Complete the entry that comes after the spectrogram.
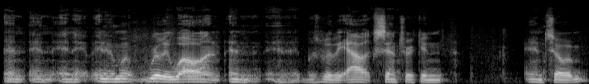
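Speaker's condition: Parkinson's disease; young onset, diagnosed at age 29; spinal surgery about a year ago, massive rehabilitation, relearned walking, now no cane or walker

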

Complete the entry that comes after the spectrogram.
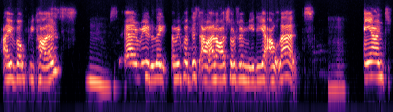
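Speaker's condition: Down syndrome

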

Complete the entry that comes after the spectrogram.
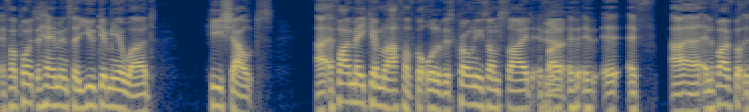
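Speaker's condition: Stutter; stutter since at least age 14 to 15, still ongoing, over 10 years of freestyle singing; still has a stutter; stutters on spontaneous comebacks, fluent when singing, talking in rhythm or over a beat; repeated sounds, prolonged sounds

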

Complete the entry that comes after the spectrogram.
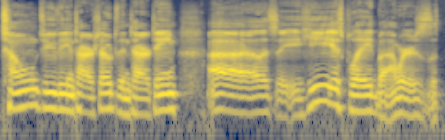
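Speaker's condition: No condition

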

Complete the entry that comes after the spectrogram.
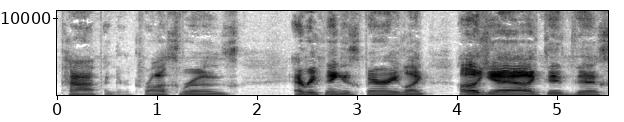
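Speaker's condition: Cleft lip and palate

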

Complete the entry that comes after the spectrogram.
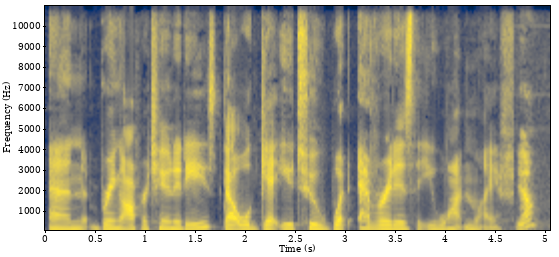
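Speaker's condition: No condition

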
